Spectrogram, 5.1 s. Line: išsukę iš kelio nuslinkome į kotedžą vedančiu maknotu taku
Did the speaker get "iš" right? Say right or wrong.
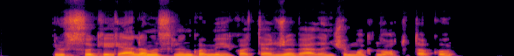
wrong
